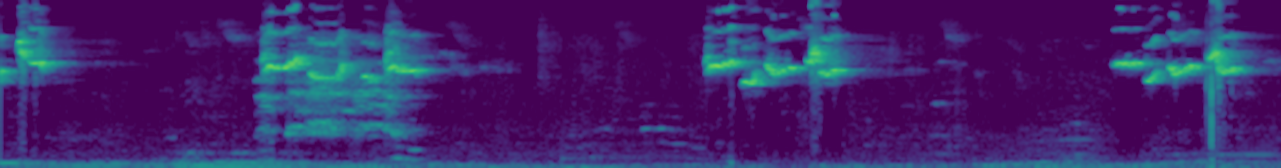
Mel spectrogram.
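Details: Orange-headed thrush song used as sound therapy to train caged birds to sing: three bursts of rich, rapid warbled and whistled phrases, each lasting one to one and a half seconds, separated by quiet pauses over a faint low hum.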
